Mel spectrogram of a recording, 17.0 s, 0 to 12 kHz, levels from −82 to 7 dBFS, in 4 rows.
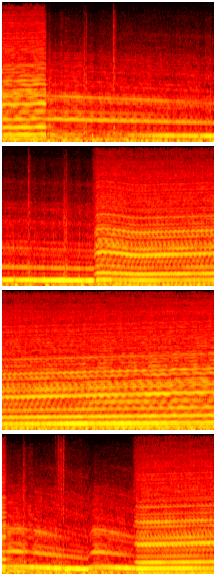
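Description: No technical faults can be heard anywhere in the recording.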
